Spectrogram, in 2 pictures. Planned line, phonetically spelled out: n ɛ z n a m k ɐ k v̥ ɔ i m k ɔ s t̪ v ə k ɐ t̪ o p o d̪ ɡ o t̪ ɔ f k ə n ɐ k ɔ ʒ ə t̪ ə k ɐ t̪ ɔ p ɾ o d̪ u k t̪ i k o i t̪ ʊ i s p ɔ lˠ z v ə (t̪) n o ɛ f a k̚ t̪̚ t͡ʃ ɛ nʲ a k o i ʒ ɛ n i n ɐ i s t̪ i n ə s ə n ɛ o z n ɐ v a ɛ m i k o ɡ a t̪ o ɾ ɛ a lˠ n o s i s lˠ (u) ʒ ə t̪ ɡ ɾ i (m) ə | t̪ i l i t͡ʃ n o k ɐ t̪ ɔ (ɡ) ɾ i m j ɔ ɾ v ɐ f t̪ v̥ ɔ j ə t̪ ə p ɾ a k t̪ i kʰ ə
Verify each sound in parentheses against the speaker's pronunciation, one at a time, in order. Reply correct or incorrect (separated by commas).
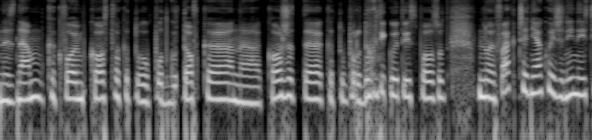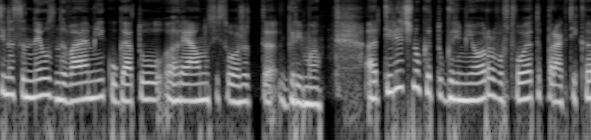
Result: correct, incorrect, correct, correct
